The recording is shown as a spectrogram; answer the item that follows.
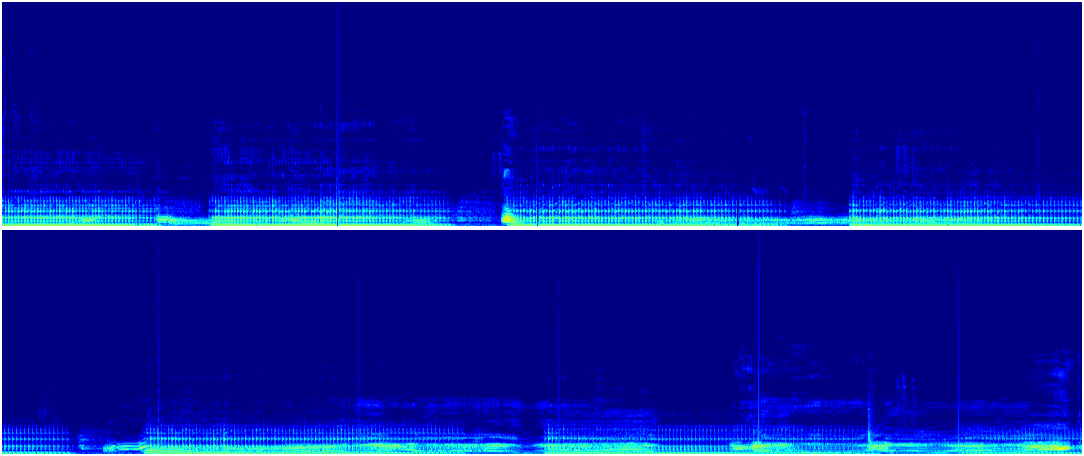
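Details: Lion pair, a lion and lioness together in a tent with people, giving deep rumbling roars and groans in long sustained bouts separated by brief pauses, with faint speech in places.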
